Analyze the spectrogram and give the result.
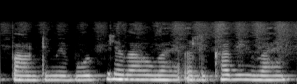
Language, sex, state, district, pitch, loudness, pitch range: Hindi, female, Jharkhand, Deoghar, 210 Hz, -15 LUFS, 205-220 Hz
